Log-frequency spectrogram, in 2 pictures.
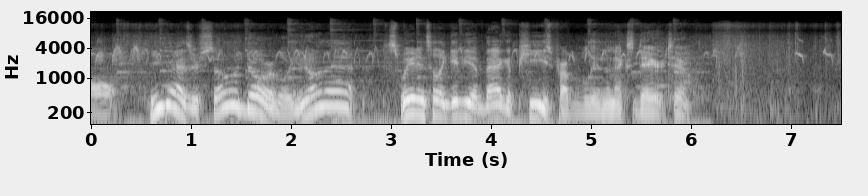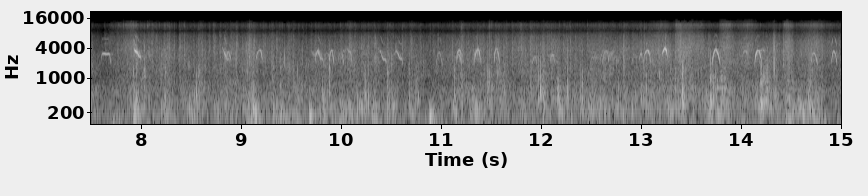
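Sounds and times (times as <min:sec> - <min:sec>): ducklings peeping: 0:00.0 - 0:15.0.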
